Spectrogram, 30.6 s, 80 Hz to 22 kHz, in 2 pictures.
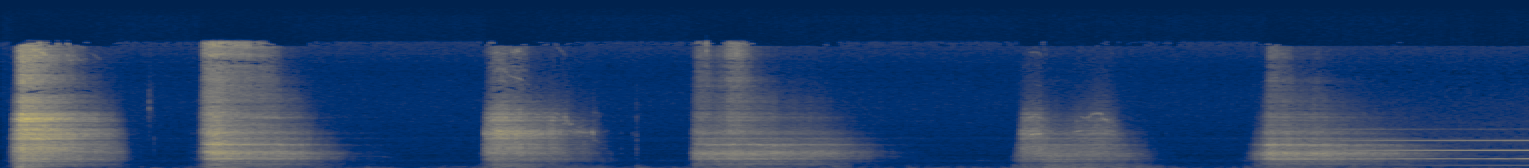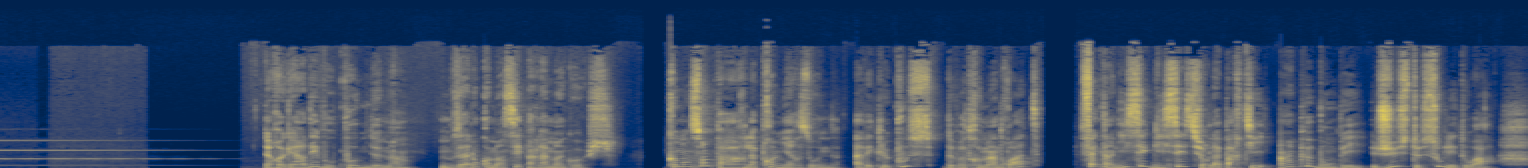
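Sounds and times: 
deep slow breathing during a relaxation and reflexology warm-up: 0:02.0 - 0:03.8, 0:04.8 - 0:06.2, 0:06.9 - 0:09.1, 0:10.1 - 0:11.8, 0:12.4 - 0:17.1
speech: 0:17.9 - 0:30.5.

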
